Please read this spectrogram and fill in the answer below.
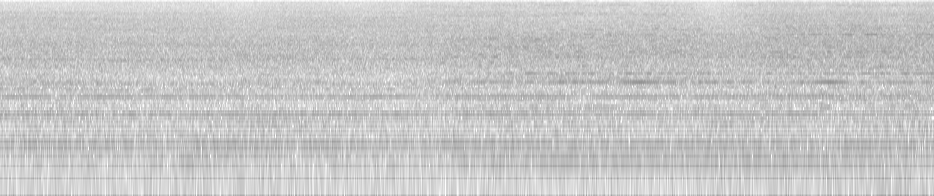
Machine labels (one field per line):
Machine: fan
